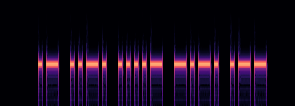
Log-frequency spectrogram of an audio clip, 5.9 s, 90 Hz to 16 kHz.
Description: Morse code, heard as a keyed tone, about 15 wpm, 700 Hz. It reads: AF4CW
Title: USA Call Signs - 5 Characters - Repeated 2x - 15wpm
